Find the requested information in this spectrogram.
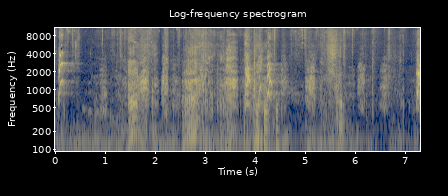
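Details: Domestic dog barking in brief bursts, with a stronger pair of barks in the middle and a sharp one at the end, voices audible throughout.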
